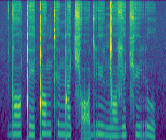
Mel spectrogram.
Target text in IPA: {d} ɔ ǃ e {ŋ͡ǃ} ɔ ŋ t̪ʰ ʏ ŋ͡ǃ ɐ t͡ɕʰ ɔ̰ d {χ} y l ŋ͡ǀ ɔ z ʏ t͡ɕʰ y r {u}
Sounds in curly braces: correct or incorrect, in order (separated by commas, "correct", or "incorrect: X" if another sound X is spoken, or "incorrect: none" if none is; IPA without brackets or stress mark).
correct, incorrect: ǃ, incorrect: r, correct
